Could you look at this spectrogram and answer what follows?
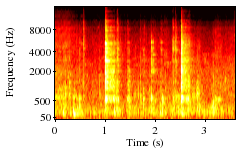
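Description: Steel tire spoons clinking and scraping against a wheel rim while prying the bead of a tubed tire, a series of irregular metallic taps with two sharper clanks, close and alone.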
